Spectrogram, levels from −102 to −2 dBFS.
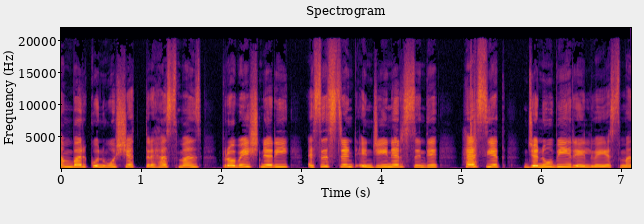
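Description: At 5.12 s, lasting to 5.19 s, the speech is interrupted by loose connector crackle: a worn or dirty contact briefly opens and closes, chopping the signal, heard as a short, irregular burst of scratchy crackle.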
